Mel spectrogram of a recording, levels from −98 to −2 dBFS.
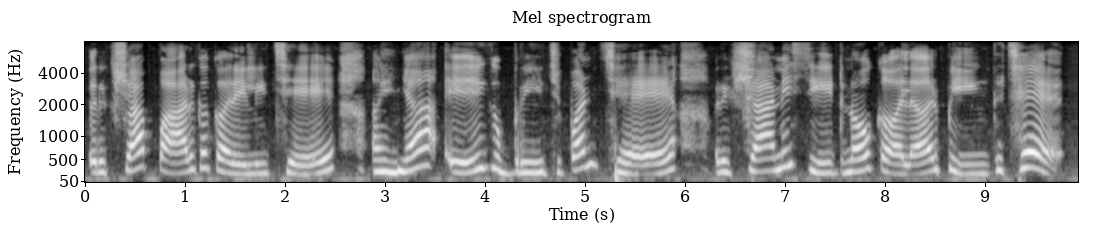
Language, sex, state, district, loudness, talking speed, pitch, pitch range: Gujarati, female, Gujarat, Gandhinagar, -14 LUFS, 95 wpm, 250 Hz, 220-295 Hz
